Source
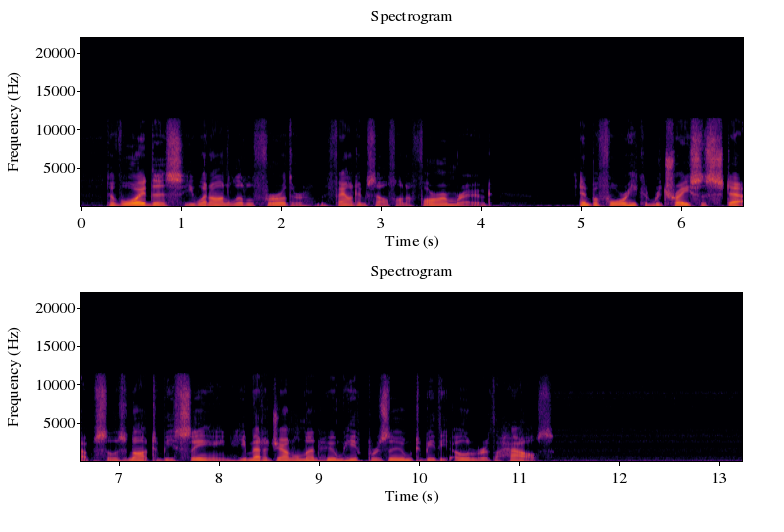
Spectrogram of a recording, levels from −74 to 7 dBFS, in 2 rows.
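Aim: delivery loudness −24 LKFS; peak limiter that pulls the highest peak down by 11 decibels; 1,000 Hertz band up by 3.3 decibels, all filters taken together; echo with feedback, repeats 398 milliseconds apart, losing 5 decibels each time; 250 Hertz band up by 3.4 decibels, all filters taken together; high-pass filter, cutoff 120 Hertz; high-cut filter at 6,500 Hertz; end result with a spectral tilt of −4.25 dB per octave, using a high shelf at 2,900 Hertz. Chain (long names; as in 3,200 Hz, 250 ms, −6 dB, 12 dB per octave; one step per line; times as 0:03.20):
high-pass filter 120 Hz
low-pass filter 6,500 Hz
parametric band 250 Hz +4.5 dB
parametric band 1,000 Hz +3 dB
high-shelf EQ 2,900 Hz +5.5 dB
brickwall limiter −14 dBFS
repeating echo 398 ms, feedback 56%, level −5 dB
level +3 dB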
